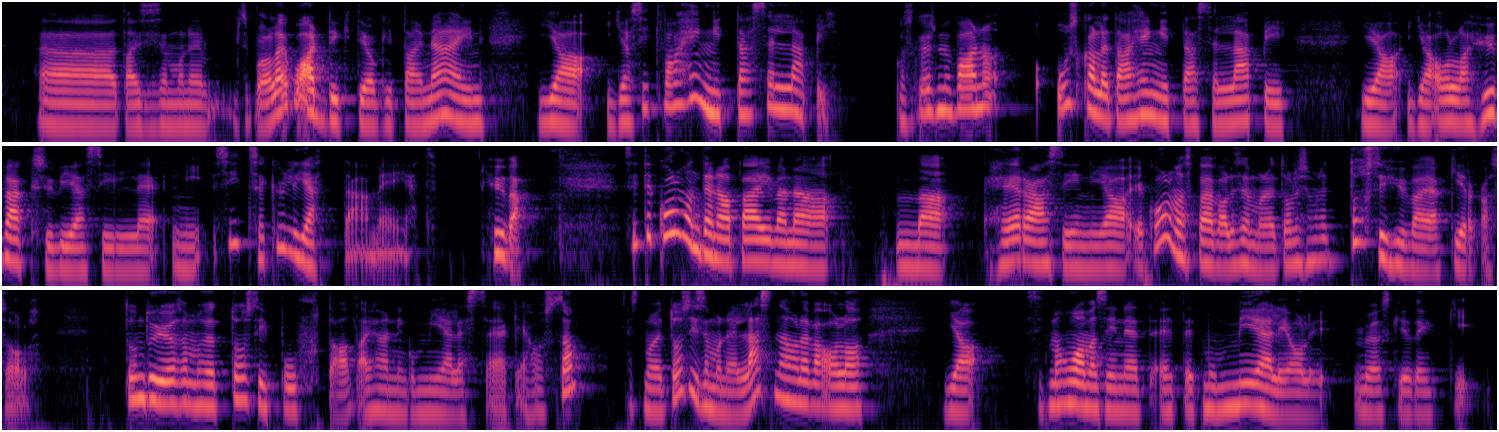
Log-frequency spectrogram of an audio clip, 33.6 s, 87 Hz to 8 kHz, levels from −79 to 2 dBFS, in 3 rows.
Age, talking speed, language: 20-39, 145 wpm, English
